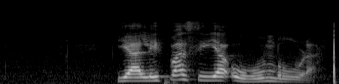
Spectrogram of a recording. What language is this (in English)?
Venda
